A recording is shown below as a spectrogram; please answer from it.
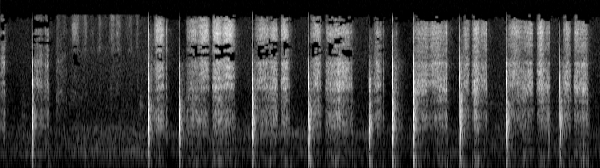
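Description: A stick of pink chalk held in the fingertips writes text across a large, solid, flat black chalkboard with a painted surface. Eleven sharp, bright taps mark where the chalk strikes the board, each followed by dry, scratchy strokes and short pauses between them.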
